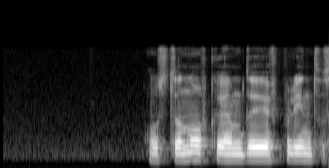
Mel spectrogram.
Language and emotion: Russian, neutral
